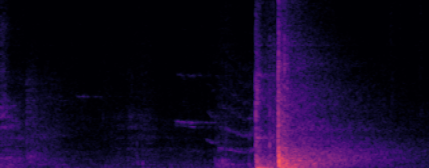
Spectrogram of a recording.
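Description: The front door of a house swings shut with a quick pair of solid wooden thuds, the second heavier, after a quiet stretch of faint room noise.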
